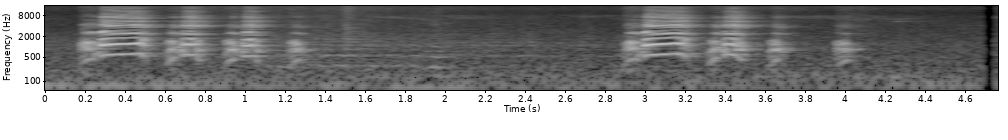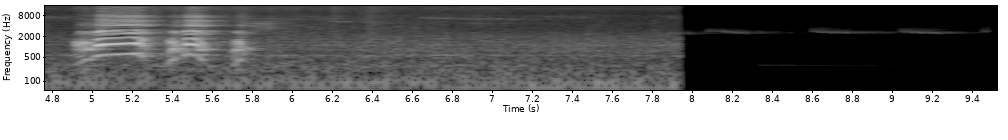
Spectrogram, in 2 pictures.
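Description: A hen clucking in three short bursts of quick calls. The audio then drops out to silence for about a second and a half near the end.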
